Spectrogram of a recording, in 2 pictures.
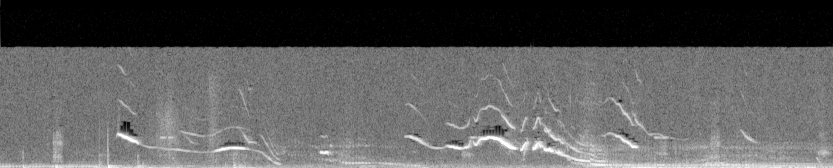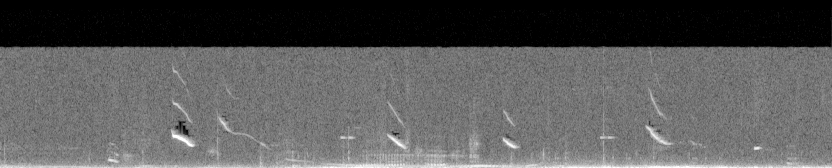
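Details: Wild cheetahs in Kenya's Olare Motorogi Conservancy, a mother with three cubs welcoming a young male intruder: high, bird-like chirps sweeping up and down, some in quick runs, over a steady low hum and rumbling background.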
